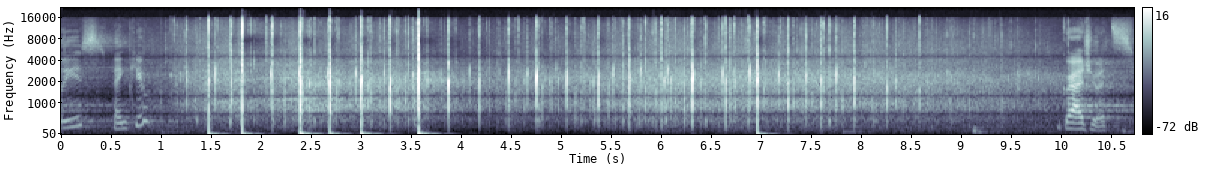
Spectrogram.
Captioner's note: applause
